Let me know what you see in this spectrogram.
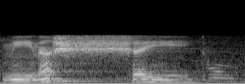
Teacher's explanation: Minash shadda on the sheen, it has a lot of tafashi. The sheen, when it has a shadda, make sure you spread the air. Minash shaytan, not ta, shaytani, shaytani, shaytan.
